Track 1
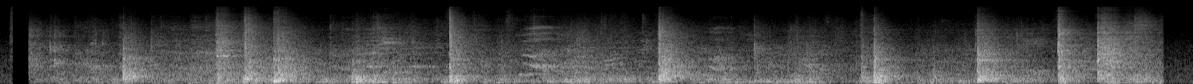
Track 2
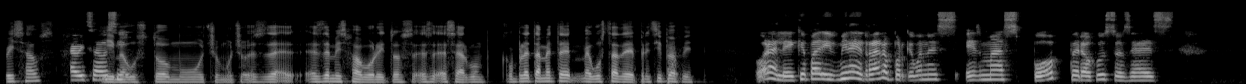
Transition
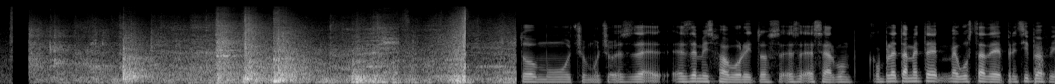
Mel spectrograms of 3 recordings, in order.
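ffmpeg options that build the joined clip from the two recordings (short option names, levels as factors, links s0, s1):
-filter_complex "[0:a]apad=whole_dur=10.55,atrim=end=10.55,asplit=2[s0][s1];[s0]atrim=end=3.992[s2];[s1]atrim=start=3.988:end=5.162,asetpts=PTS-STARTPTS,areverse[s3];[1:a]atrim=start=1.488:end=6.88[s4];[s2][s3]acrossfade=d=0.004:c1=hsin:c2=hsin[s5];[s5][s4]acrossfade=d=0.004:c1=hsin:c2=hsin"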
